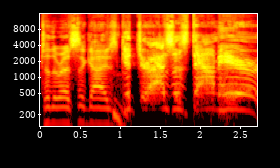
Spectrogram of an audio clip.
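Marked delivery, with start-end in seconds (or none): 1.0-2.7 very high, shouted holler. Calling up to the rest of the group from below: yelling to others. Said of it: "I step up and I yell up".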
